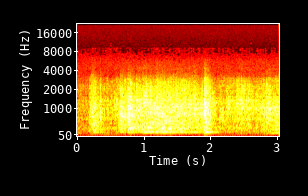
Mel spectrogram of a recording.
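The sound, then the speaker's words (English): A heavy hatchway on a barge moored at a dockside being opened: a sustained rough rumbling scrape with one brief louder knock partway through, heard alone. “Open the hatchway”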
